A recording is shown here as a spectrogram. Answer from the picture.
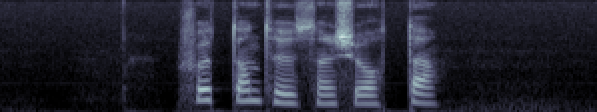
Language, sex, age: Swedish, female, 37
